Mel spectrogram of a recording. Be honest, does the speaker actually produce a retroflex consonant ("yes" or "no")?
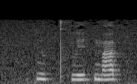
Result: no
